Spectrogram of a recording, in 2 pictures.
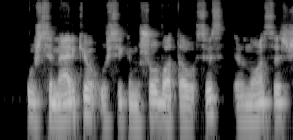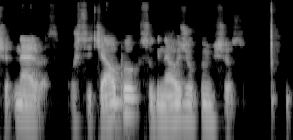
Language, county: Lithuanian, Vilnius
